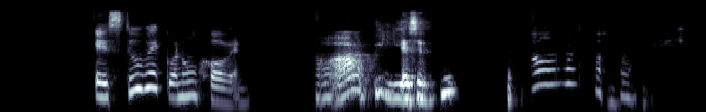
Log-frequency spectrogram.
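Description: An older woman speaks expressively over an online call.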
